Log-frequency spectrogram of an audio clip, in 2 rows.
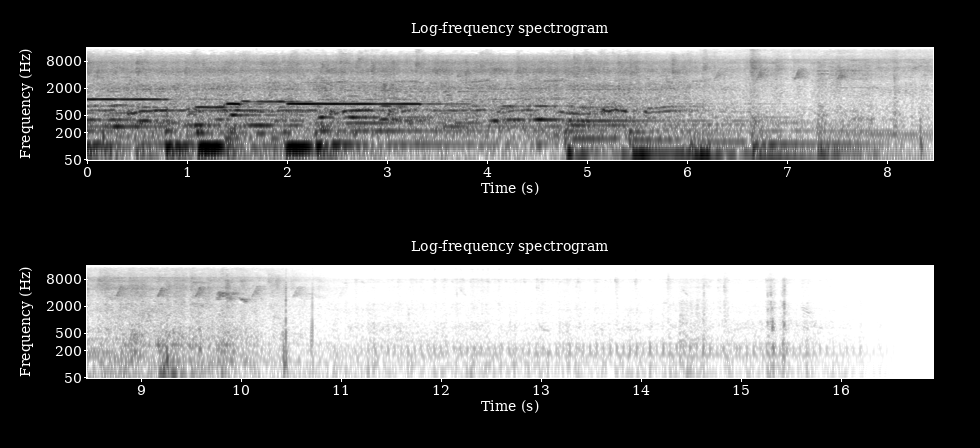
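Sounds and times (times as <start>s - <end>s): birds chirping: 0.0s - 11.2s
faint hiss: 0.0s - 16.4s.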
